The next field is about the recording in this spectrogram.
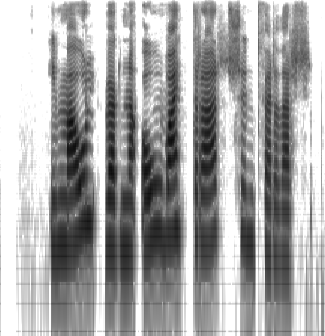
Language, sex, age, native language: Icelandic, female, 30-39, Icelandic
